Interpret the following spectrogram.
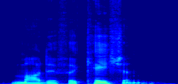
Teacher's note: the first syllable receives secondary stress, and the placement of primary stress has shifted to the fourth syllable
